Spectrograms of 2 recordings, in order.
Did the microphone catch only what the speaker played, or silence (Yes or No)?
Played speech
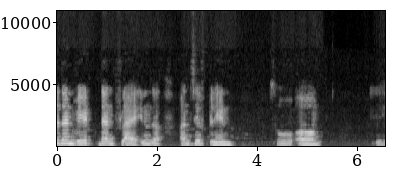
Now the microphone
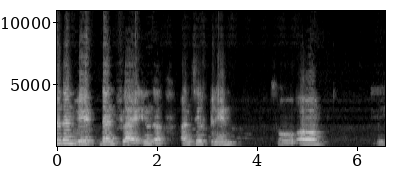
Yes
